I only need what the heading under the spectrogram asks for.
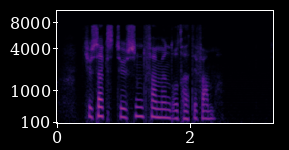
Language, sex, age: Norwegian, female, 17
